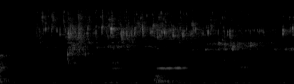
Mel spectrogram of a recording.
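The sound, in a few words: water poured into curry pot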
